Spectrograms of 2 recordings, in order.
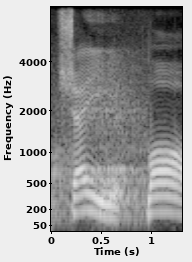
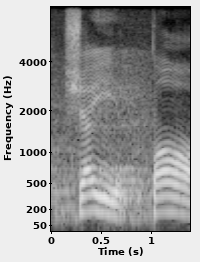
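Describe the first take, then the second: The two takes are said the same way.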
